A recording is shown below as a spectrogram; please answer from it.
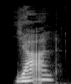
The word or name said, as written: jarl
